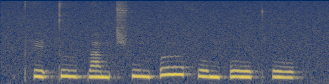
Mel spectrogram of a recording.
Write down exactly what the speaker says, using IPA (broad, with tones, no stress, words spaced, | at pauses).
pʰe˨˩ʔtɯː˨˩ba˨˩mt͡ɕʰu˨˩n ʔɤː˥˩fo˨˩mʔoː˨˩ pʰo˨˩k̚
